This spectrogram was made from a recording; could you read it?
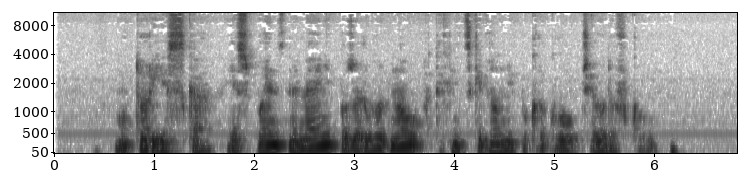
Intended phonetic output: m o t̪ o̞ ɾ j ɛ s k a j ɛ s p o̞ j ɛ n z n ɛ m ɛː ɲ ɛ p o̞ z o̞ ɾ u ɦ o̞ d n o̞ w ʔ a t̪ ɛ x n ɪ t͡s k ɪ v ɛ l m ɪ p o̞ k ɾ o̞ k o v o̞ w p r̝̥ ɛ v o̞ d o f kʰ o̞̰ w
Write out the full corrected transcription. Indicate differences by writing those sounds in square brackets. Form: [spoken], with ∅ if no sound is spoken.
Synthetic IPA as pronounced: m o t̪ o̞ ɾ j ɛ s k a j ɛ s p o̞ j ɛ n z n ɛ m ɛː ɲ ɛ p o̞ z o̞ ɾ u ɦ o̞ d n o̞ w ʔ a t̪ ɛ x n ɪ t͡s k ɪ v ɛ l m ɪ p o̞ k ɾ o̞ k o v o̞ w p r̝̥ ɛ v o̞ d o f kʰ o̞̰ w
